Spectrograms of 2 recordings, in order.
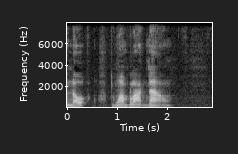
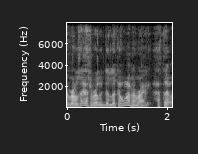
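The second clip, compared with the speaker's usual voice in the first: ordinary delivery, nothing marked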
